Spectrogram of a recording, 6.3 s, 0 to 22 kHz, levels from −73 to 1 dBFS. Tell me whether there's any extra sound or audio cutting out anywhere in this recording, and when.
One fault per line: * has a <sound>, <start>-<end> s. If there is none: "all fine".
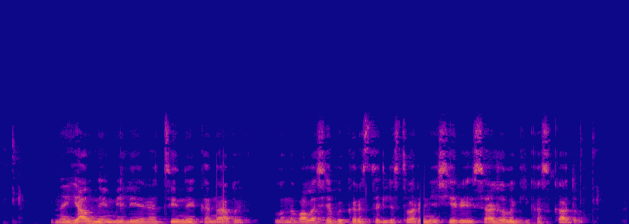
* has a dropout, 4.2-4.2 s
